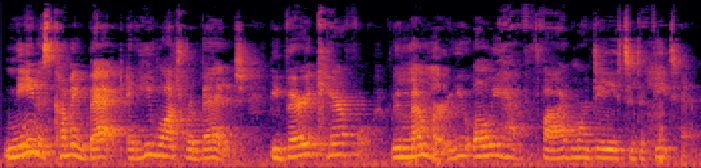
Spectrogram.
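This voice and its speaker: A woman's voice: fairly low pitch, normal speed, a little mellow, recorded from a distance, natural voice. A woman voicing a solemn, proud magical warrior in a storybook, making emphatic declarations. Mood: solemn warning. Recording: roomy echo, faint background noise.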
